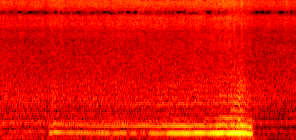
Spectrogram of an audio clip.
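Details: A bee at a feeder gives a steady, low wingbeat buzz that swells louder for about two seconds, then cuts off.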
